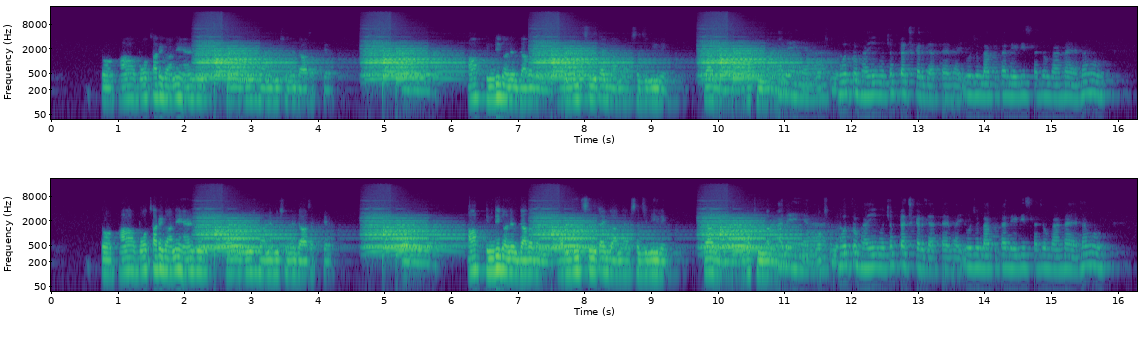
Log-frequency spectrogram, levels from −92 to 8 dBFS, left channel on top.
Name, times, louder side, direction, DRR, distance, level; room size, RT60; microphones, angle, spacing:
voice 1, 0.8-4.2 5.3-5.8 6.3-9.3 9.8-11.9, right 4 dB, 85° right, 10 dB, 0.4 m, -26 dB
sound 1, 2.1-4.0 4.6-6.5 7.2-9.0 9.7-11.6, equal, 20° left, 0.9 m, -23 dB
voice 2, 10.9-15.8, right 2 dB, 35° right, 8 dB, 1.1 m, -34 dB
23.5 x 11.5 x 3.9 m, 0.72 s
head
